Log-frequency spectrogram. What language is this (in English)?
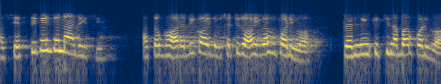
Odia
